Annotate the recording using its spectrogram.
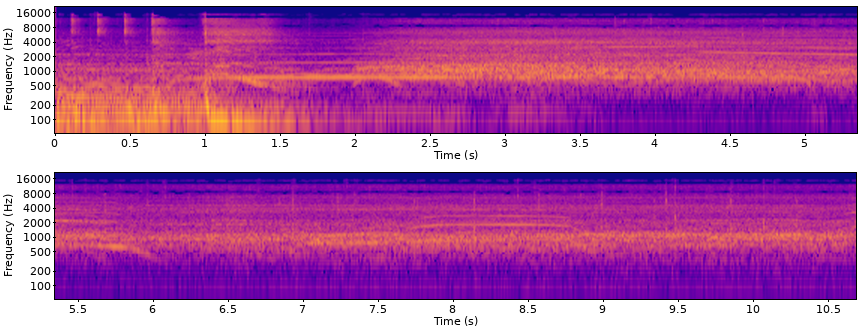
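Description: A live band's loud song ends on a final hit about a second in, then a large concert crowd cheers, screams and whoops.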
